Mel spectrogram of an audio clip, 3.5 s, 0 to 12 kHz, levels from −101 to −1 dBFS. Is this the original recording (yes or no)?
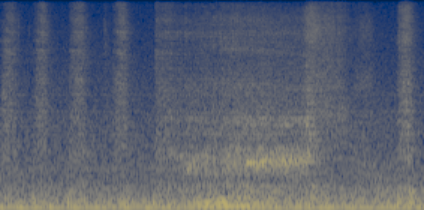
yes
